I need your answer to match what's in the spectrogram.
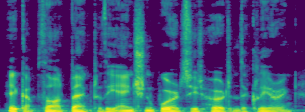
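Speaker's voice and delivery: ordinary delivery, nothing marked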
